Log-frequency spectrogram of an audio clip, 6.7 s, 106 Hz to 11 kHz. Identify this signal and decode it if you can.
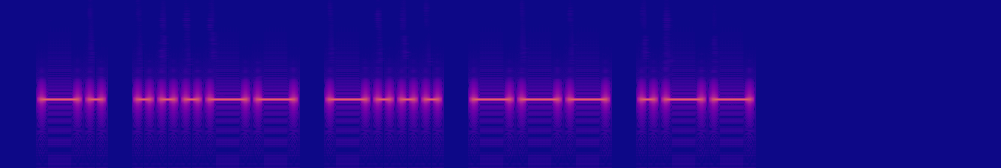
Morse code, heard as a keyed tone, about 15 wpm, 700 Hz. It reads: N3BOW
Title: USA Callsign DE Callsign 15wpm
